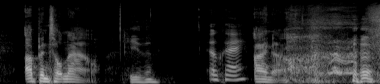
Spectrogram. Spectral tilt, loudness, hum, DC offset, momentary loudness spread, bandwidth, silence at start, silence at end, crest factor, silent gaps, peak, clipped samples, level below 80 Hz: -5 dB/octave; -28 LUFS; none; under 0.1%; 13 LU; 20 kHz; 0.25 s; 0 s; 18 dB; none; -10 dBFS; under 0.1%; -60 dBFS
